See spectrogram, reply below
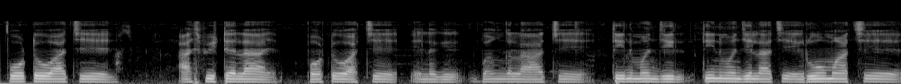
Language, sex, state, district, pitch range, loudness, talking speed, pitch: Halbi, male, Chhattisgarh, Bastar, 120-135 Hz, -21 LUFS, 115 wpm, 125 Hz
